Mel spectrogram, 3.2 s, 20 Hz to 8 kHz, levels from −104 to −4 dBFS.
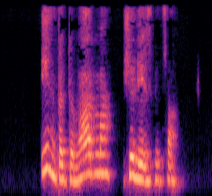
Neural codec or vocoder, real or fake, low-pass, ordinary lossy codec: codec, 16 kHz, 1.1 kbps, Voila-Tokenizer; fake; 7.2 kHz; MP3, 32 kbps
